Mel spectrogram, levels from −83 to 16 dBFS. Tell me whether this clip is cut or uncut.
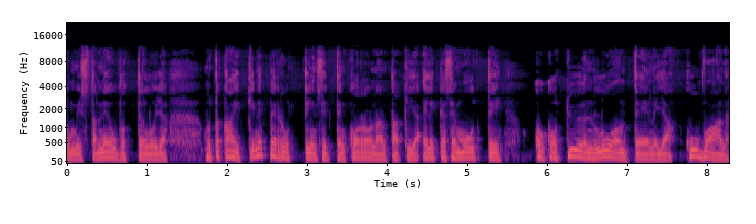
uncut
